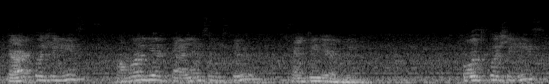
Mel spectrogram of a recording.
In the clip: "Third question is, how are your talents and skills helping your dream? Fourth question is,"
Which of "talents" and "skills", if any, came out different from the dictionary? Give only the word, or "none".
skills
